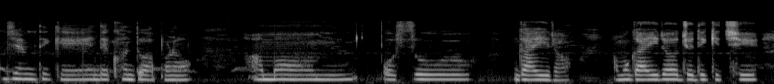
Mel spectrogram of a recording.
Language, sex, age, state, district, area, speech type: Odia, female, 18-30, Odisha, Malkangiri, urban, spontaneous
